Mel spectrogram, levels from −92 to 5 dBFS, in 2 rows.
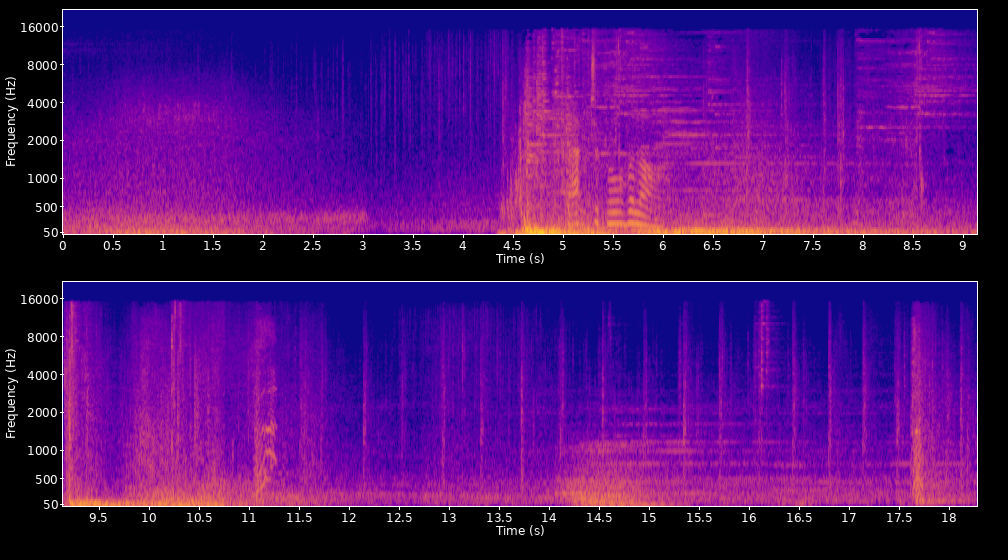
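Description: A sudden gain jump runs from 10.77 s to 12.74 s. At 10.77 s the level drops by about 5 dB in a single step, with no fade, and it stays there until 12.74 s, when it returns just as abruptly. The sound and its background noise fall and rise together, which points to the whole signal being scaled. The likely cause is a digital gain setting, or a bit shift, applied instantly rather than ramped.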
